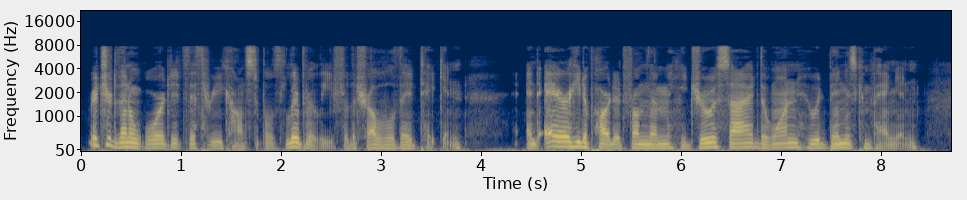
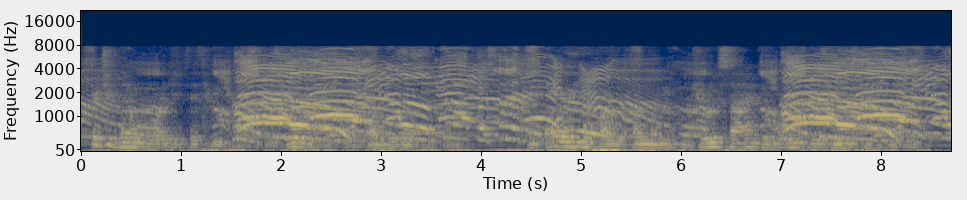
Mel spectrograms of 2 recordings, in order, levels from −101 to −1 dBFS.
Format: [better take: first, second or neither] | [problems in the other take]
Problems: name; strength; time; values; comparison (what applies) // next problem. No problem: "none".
first | background sound (Crowd); 4 dB above the speech // room echo; dies away in 0.4 s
